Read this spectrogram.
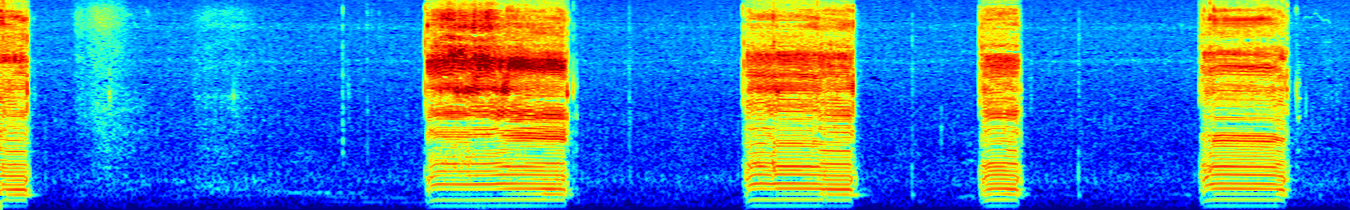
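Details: Four loud one-second buzzing suction bursts with pauses from a baby nasal aspirator fitted with a thin silicone tip, cleaning a "blowhole" after light saline flushing.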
